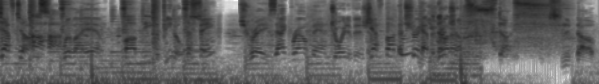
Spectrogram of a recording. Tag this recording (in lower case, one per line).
music
radio
speech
